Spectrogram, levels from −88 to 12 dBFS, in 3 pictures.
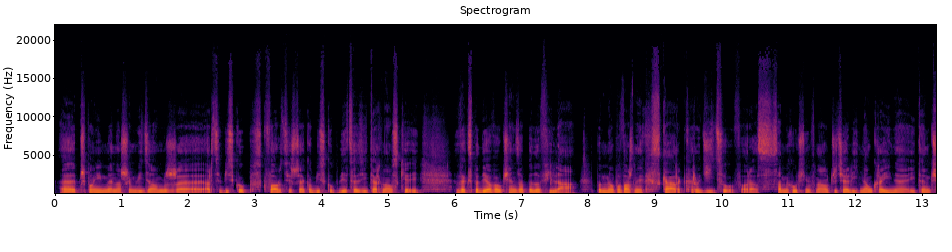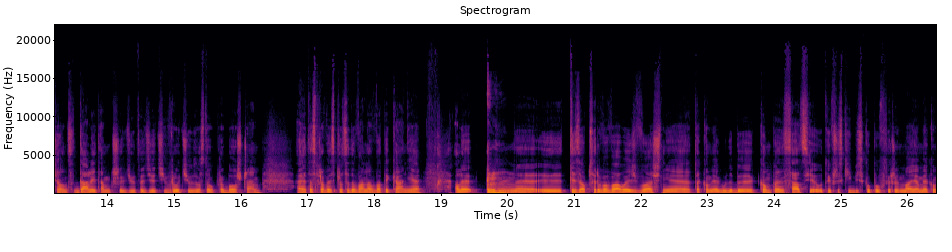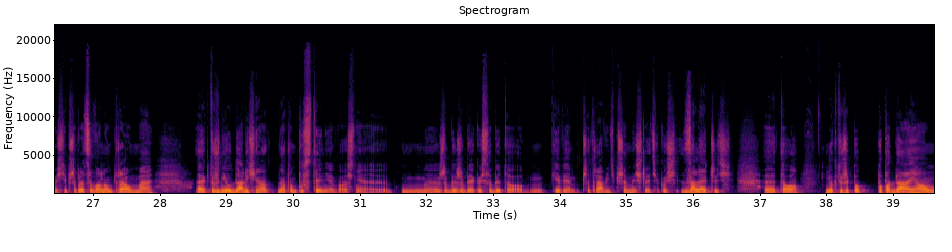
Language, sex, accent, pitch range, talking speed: Polish, male, native, 105-135 Hz, 125 wpm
